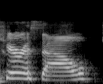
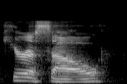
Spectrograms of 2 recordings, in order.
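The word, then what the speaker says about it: Curaçao: Aqua Velva is one shot of vodka, one shot of gin, one shot of blue curacao, and Curacao. – Curacao.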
